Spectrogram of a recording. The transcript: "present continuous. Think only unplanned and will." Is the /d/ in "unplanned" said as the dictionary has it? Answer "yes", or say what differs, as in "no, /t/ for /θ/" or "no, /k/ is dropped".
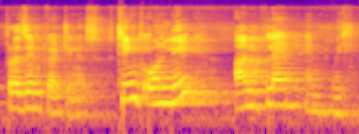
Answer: no, /d/ is dropped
